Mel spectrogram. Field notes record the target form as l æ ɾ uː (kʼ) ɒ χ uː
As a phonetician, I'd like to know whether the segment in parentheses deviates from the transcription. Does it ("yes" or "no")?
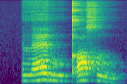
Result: no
